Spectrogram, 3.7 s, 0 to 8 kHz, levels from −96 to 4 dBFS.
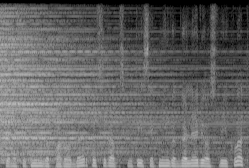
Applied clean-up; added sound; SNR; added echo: none; Crash cymbal; -1 dB; none.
